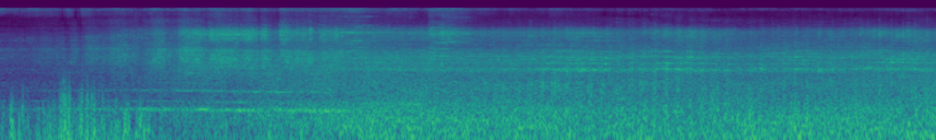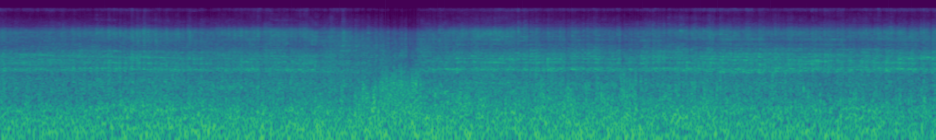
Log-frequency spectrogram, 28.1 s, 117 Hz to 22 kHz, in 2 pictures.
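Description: Electric freight train, hauled by a VL80S locomotive, passing close by: the locomotive comes up and goes by in the first few seconds, then the freight wagons roll past with a steady rumble and wheel clatter on the rails.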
